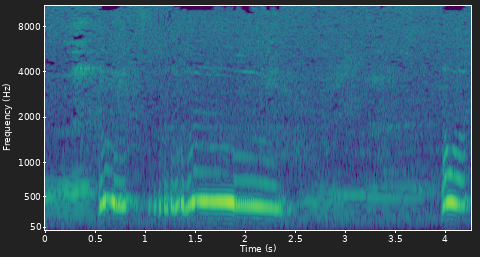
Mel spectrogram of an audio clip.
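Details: Puter pelung collared dove calling in the 'crying' style: a hoarse rising start, a long, smooth, falling coo, a softer low hum, then another abrupt rising note.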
